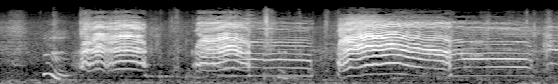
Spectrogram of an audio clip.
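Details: Several homeless calico street cats in Morocco gather around people and meow repeatedly, giving long, drawn-out cries for affection and food.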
